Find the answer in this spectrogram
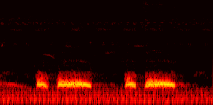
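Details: Two phrases from a spotted dove, each a brief low coo followed by a longer drawn-out one, with a soft low hum in the background.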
